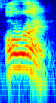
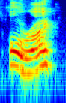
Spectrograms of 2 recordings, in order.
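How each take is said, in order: First: It is said in a Texan accent. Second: It is said in an Australian accent. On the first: "or Texas" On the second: "What if you're in Australia?"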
